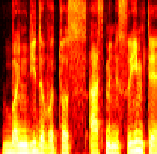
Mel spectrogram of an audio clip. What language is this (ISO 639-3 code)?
lit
